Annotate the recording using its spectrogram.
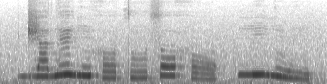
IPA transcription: d͡ʒ a˧ d ɛ̃˦ ɡ ũ˧ h ɔ˨ t ɔ̃˨ s ɔ˧ h ɔ˨ | m ĩ˦ ɡ ũ˦˨ w ĩ˨

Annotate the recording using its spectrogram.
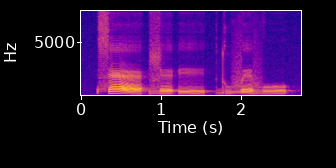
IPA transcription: s æ˥˩ | ɮ ɛ˨˦ ʔ e˥˩ | d u˨˦ v ɛ˥˩ v o˨˦

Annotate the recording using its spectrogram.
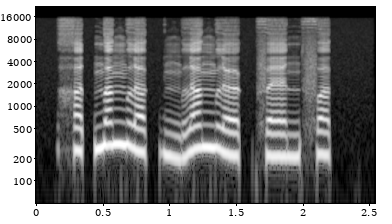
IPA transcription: h ɐ˧ t̚ n̪ ɐ˥ ŋ l ɐ˨ k̚ ɪ˨˩ ŋ l ɐ˥ ŋ l œː˨ k̚ f ɛː˧ n f ɐ˥ k̚

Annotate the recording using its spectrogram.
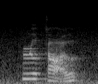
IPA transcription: ɻ ɤ˥˩ k ɑ̰˨˩˦ ʊ̯

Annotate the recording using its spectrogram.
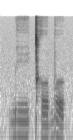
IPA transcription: ɓ i ǀʰ ʊ b ʊ

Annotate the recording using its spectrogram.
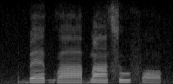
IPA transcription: ɓ ɛ˨˦ ɡʷ aː˨ ɓ ã˦ s u˦ f ɔ˨

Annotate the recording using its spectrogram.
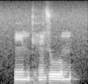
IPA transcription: ẽ m ɡʱ ɛ̃ z o m

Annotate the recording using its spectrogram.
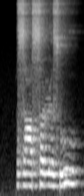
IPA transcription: z ɑ sˤ ə ɭ ə z ɾ u

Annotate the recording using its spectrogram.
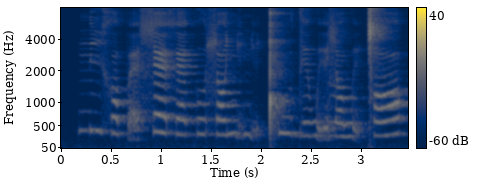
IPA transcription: n i x ɒ p æ̰ ɬ æ x æ k o ɬ ɒ ɲ ḛ ɲ ḛ ǃʰ u d e w ḛ ɮ ɒ w ḛ ǀ ɒ

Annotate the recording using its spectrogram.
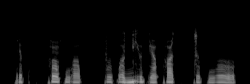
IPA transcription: ɾ ɘ p kː ɔ̃ p w ɔ pː u ɓ ɔ bʲ u pʲ ɔ̃ qʷ ɘ tː o p w o

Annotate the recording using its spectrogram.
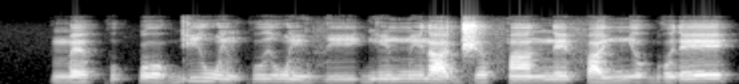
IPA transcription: m ɛ˨ kʷ ə˧ k͡p o˨ ɡ i˦ w ĩ˨ kʷ i˧ w ĩ˨ v iː˧ ɡ ĩ˦ m ĩ˦ ɾ a˧ d͡ʒ ə˨ f ã˦ n e˦ f a˧ ɲ ə˦˨ ɡʷ i˦ ɾ e˦

